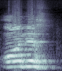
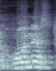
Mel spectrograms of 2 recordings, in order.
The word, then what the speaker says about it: honest: हम कैसे ऑनेस्ट, हम नहीं होनेस्ट बोलते हैं, यहां पे कैसे प्रोनाउंस कर रहे हैं यहां पे ऑनेस्ट को, HONEST, ऑनेस्ट। जो H है यहां पे भी H साइलेंट रह रहता है और हम यहां पे O की आवाज निकलते हैं, O की जो है साउंड निकल रही है यहां पे, इसको भी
